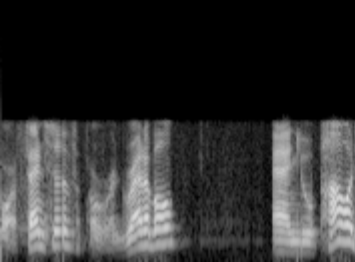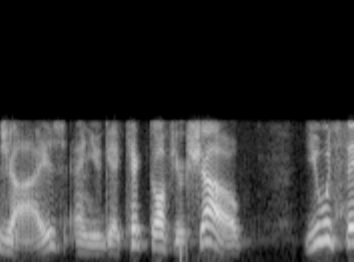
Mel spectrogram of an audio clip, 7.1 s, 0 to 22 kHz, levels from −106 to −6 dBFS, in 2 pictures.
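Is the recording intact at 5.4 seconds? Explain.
No, right after "you get kicked off" there's packet loss with pitch repetition from 5.34 to 5.40 s. About 60 ms dropped out, likely three 20 ms packets, and the last pitch period loops, giving a brief buzzy hold.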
